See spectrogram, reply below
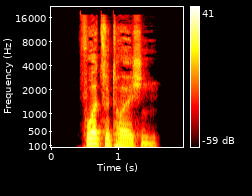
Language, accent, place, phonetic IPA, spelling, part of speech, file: German, Germany, Berlin, [ˈfoːɐ̯t͡suˌtɔɪ̯ʃn̩], vorzutäuschen, verb, De-vorzutäuschen.ogg
- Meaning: zu-infinitive of vortäuschen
